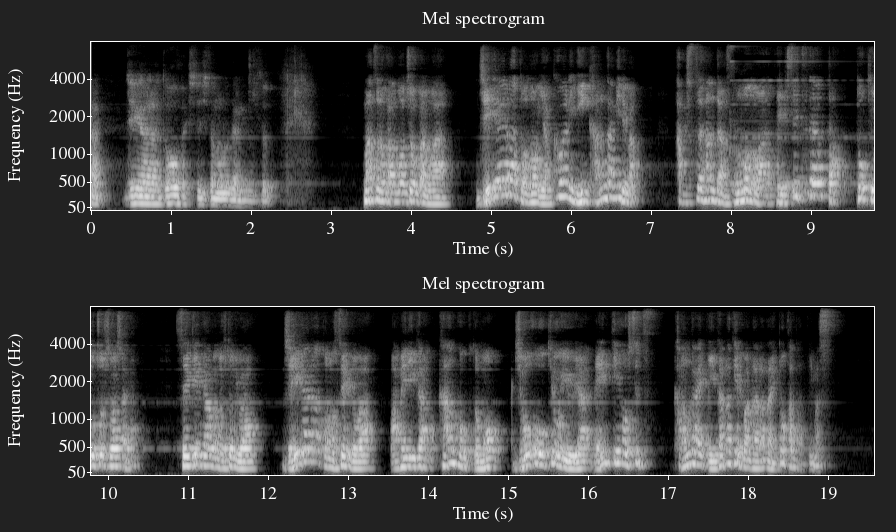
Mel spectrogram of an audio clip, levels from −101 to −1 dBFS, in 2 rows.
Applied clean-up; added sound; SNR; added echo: neural mask model DeepFilterNet 3.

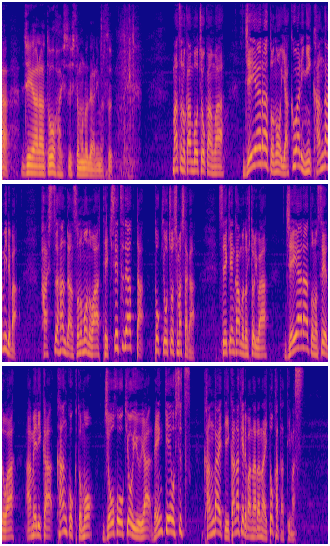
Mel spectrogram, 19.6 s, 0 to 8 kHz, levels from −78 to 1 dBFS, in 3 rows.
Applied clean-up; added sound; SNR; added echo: none; none; none; none.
